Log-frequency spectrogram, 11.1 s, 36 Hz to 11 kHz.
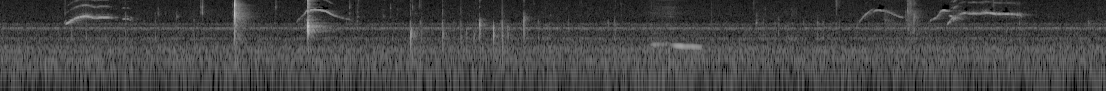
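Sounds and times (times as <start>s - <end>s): parrot whistling calls: 0.6s - 1.3s, 3.0s - 3.5s, 6.5s - 7.0s, 8.6s - 10.3s.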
